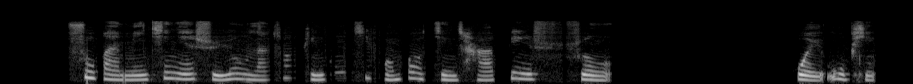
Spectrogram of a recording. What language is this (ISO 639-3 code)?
zho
